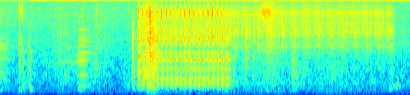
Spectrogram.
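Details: Apple IIgs disk drive reassembled, booting: quick buzzing ratchet of head steps for about a second and a half, then a soft whir; drives seeking normally at boot.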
